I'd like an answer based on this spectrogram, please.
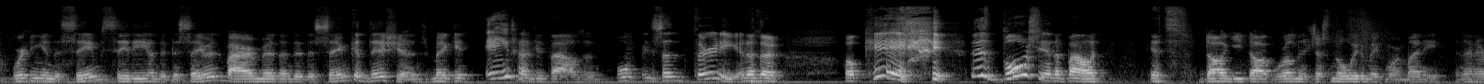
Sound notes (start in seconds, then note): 9.1 laughs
